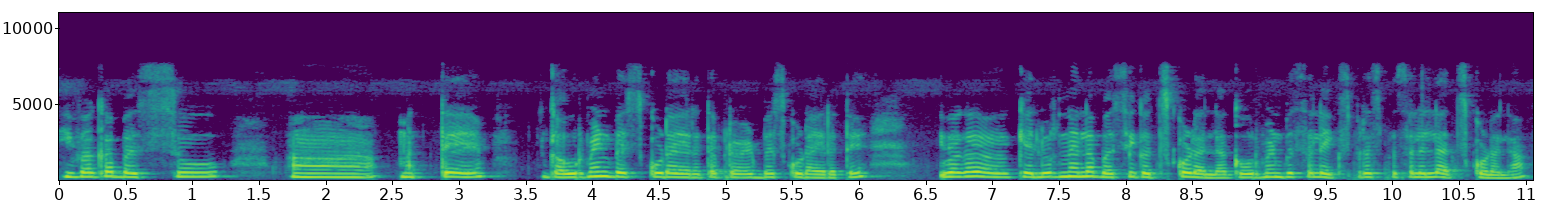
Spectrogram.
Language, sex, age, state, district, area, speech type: Kannada, female, 18-30, Karnataka, Shimoga, rural, spontaneous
